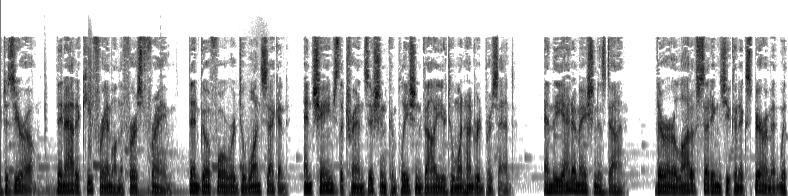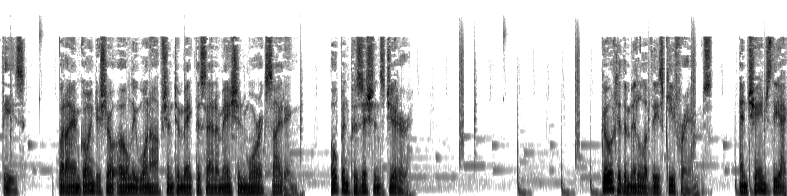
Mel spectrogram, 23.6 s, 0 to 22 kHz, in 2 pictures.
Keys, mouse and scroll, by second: 4.2 space, 5.7-7.3 drag, 7.5-9.1 alt+scroll up 2, 9.9-10.7 click, 10.7 ctrl+z, 11.2-12.5 drag, 12.4 ctrl+z, 16.7 click, 19.1-20.2 click, 20.0 ctrl+z, 21.1 u, 22.3 click.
